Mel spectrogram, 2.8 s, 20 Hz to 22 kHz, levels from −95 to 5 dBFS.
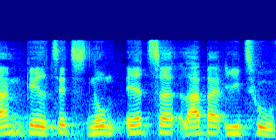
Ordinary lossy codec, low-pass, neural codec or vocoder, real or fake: none; none; codec, 16 kHz, 1 kbps, X-Codec, HuBERT features, trained on LibriSpeech; fake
